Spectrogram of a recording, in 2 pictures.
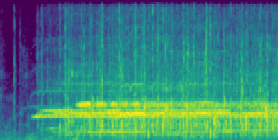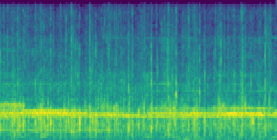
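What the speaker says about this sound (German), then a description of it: "Applaus" Applause fills a crowd at an outdoor anti-nuclear rally calling for the Biblis plant to be shut down, starting after a brief gap and holding steady and loud to the end, with some voices mixed in.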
